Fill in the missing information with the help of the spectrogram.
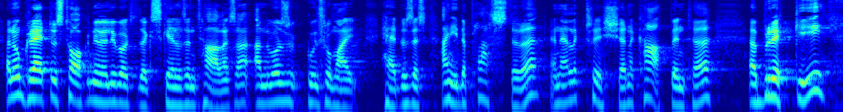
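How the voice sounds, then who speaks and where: A middle-aged man with a Welsh accent, giving a lively, joking sermon to a church congregation and often checking in with "okay?" and "all right?". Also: on the high side. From Wales. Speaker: church speaker. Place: church hall with an audience.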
